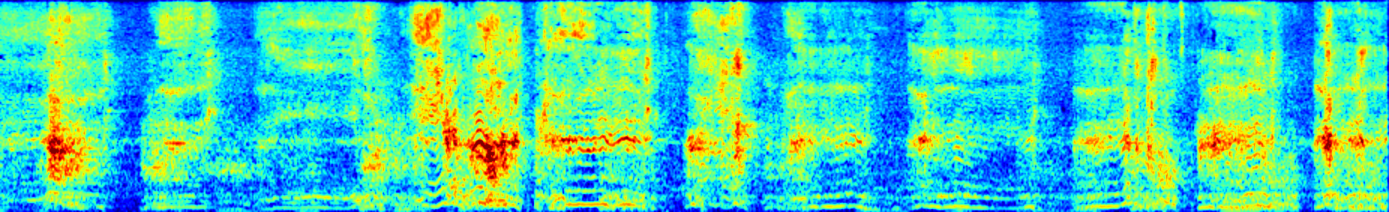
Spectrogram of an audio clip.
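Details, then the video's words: Cairn Terrier and Jack Russell Terrier, two pet dogs indoors, fighting over an old golf glove; continuous rough growling with pulsing low harmonics, rising and falling in bursts, short breaks between snarls. "Carrin Terrier VS Jack Russell Terrier"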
